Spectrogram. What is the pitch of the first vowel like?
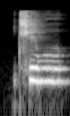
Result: low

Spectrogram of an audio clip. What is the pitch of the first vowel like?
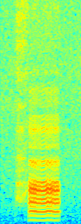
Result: high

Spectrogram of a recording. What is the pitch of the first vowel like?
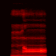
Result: high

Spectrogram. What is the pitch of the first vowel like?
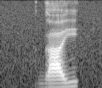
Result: rising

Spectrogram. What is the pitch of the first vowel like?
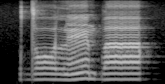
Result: low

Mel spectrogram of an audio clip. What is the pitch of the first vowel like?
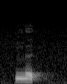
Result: low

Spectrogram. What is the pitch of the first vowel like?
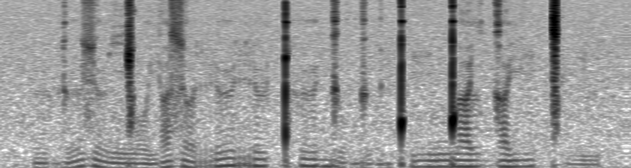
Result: low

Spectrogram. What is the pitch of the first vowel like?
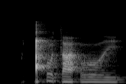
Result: falling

